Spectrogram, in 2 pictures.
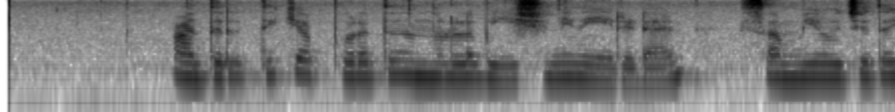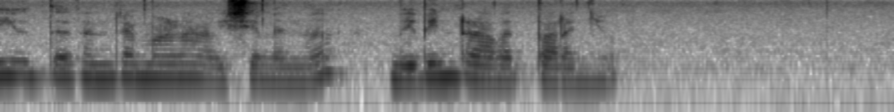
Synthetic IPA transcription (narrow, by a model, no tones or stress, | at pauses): ɐðirt̪ːikʲːɐpːurɐt̪ːɨninːuɭːɐbiːʂɐɳine̞ːɾiɽaːn | sɐmjo̞ːd͡ʑiðɐjud̪ʱːɐðɐnd̪ɾɐmaːɳɨaːʋɐɕjɐme̞nːɨ | ʋibinraːʋɐt̪pɐrɐɲːu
